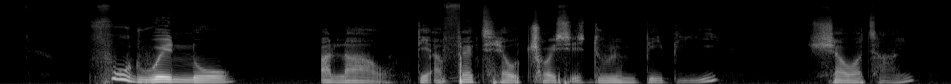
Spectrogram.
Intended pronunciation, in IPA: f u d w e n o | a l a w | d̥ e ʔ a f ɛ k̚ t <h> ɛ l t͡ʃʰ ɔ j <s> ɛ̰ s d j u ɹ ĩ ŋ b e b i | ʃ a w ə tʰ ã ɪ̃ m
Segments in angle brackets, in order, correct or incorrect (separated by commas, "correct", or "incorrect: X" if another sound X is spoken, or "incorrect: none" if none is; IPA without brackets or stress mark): correct, correct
